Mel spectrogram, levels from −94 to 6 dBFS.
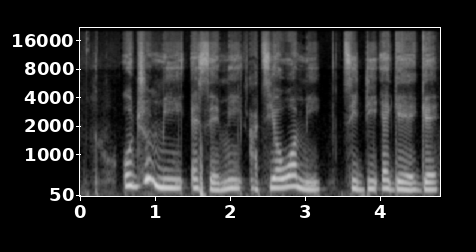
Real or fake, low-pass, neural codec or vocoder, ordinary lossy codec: real; none; none; none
